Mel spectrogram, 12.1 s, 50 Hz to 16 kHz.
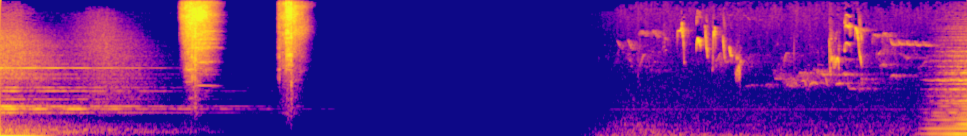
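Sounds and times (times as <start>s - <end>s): music: 0.0s - 2.2s, 11.5s - 12.0s
birds chirping: 7.6s - 12.0s.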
